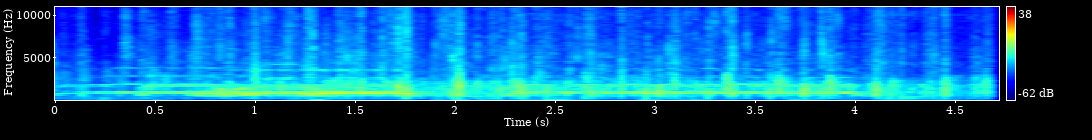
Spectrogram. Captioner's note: audience applauding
